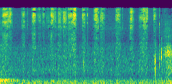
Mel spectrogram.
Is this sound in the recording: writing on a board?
yes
